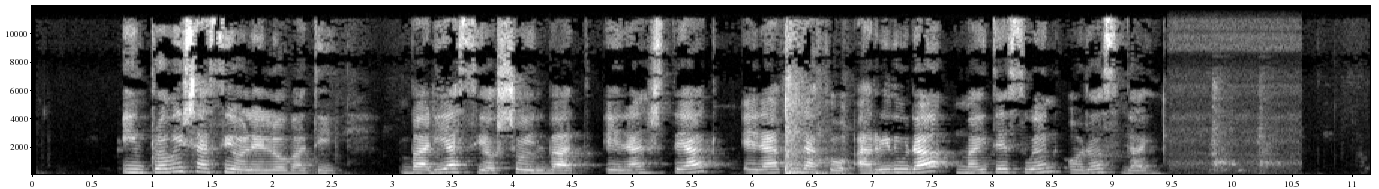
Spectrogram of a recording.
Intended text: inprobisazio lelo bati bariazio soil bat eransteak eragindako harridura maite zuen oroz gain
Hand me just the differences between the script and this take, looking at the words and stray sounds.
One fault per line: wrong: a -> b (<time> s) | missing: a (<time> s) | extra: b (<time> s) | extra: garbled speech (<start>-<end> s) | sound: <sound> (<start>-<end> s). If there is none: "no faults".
sound: cough (9.8-10.5 s)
